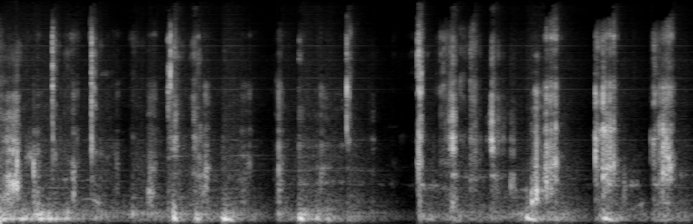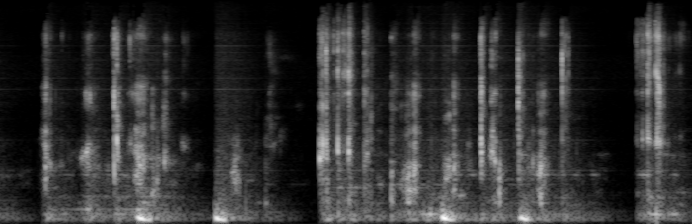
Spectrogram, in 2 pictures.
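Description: Close-up chewing and crunching of crisp raw vegetables and leaf wraps with a pounded relish. The crunching comes in runs of quick bites separated by short pauses.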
